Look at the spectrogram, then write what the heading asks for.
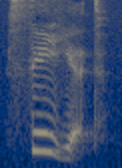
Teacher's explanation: in this case we put a little y a little ye sound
